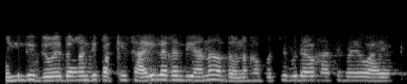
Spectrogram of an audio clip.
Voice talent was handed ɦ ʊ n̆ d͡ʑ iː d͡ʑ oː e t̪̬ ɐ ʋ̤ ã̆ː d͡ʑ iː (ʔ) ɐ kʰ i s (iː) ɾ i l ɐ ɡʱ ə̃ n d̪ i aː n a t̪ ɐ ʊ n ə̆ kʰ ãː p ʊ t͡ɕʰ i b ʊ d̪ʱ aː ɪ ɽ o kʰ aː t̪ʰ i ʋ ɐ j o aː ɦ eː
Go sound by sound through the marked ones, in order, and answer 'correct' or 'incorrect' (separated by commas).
incorrect, incorrect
